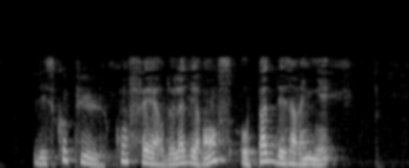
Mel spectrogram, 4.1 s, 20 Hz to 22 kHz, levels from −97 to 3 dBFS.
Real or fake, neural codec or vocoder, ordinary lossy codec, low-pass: fake; vocoder, 22.05 kHz, 80 mel bands, Vocos; MP3, 48 kbps; 5.4 kHz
